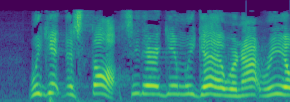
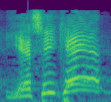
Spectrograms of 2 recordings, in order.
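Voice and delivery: normal talking voice

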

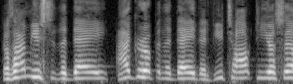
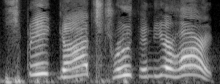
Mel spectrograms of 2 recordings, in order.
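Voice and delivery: usual speaking voice

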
